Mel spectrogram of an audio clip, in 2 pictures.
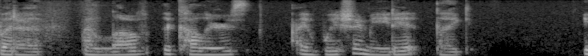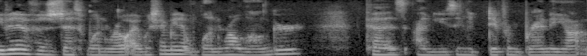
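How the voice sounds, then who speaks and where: Somewhat breathy, a woman speaks at a moderate pace in a dark, mellow tone, her fairly low pitch holding fairly even intonation. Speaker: crochet vlogger. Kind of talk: casual vlog review. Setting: at home at night. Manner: soft-spoken; hesitant filler-heavy.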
